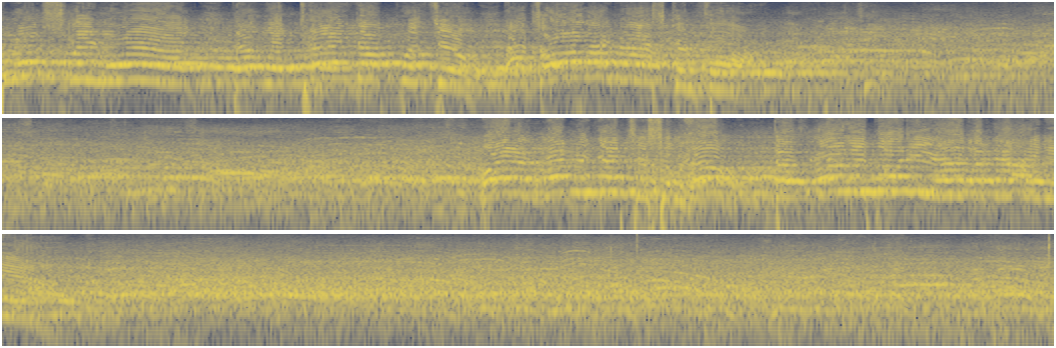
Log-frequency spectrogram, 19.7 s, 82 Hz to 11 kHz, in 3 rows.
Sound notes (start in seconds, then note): 5.5 audience shouting; 13.8 audience cheering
